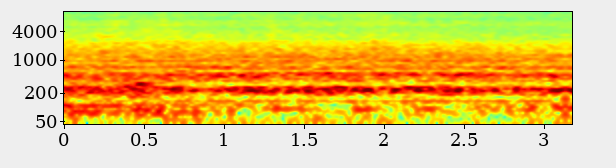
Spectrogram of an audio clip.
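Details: Honey bees buzzing together in a steady, dense, low drone that never pauses, during a honey harvest from a colony in a bathroom in Nepal.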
